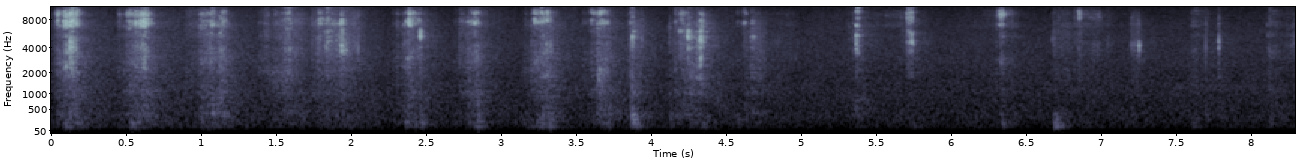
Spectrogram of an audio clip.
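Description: A metal needle tool scrapes and digs into purple kinetic sand packed into a paper cup. It makes a series of short, bright, crunchy scrapes at an uneven pace, busier at first and sparser toward the end, with almost no low end.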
